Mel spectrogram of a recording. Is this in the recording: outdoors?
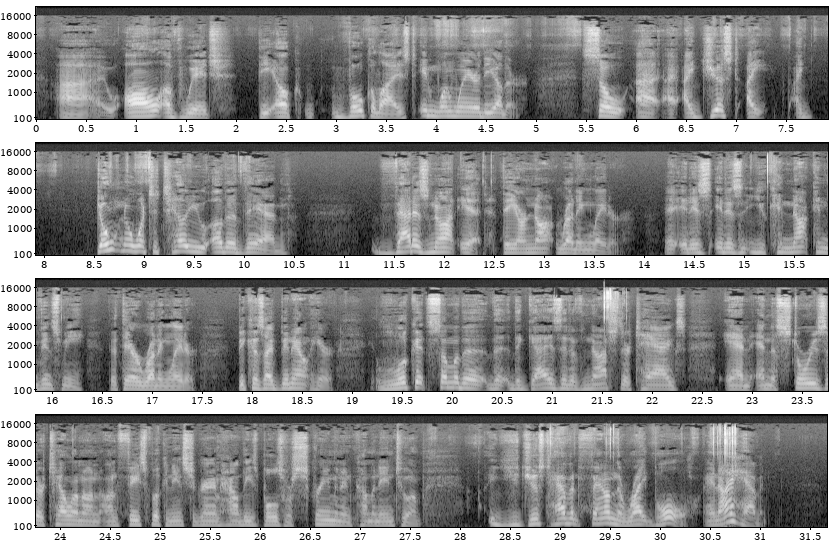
yes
